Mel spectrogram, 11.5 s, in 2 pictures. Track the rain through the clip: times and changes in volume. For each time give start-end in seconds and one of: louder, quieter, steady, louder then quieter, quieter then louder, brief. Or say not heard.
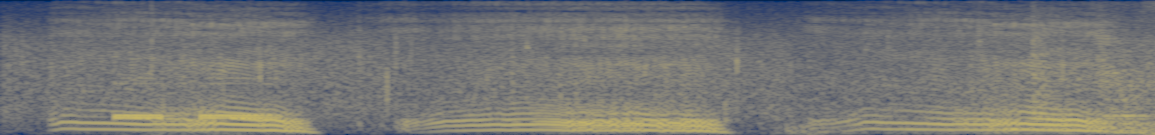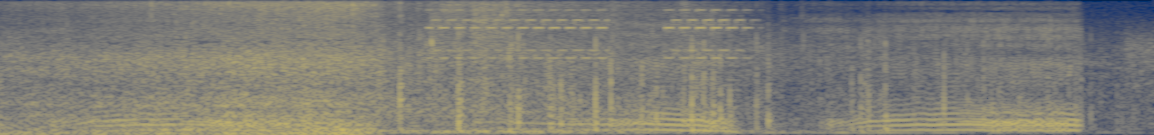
0.0-11.5 louder then quieter.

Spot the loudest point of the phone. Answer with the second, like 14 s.
1 s.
